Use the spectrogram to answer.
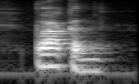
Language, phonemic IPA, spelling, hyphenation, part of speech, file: Dutch, /ˈprɑ.kə(n)/, prakken, prak‧ken, verb / noun, Nl-prakken.ogg
- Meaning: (verb) 1. to mash food, generally using a fork 2. to shovel material in sand (e.g. a dune) in order to stabilize it; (noun) plural of prak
